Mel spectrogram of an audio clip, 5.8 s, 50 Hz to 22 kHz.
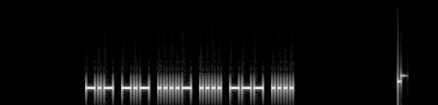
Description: Morse code, heard as a keyed tone, about 30 wpm, 700 Hz. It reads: KK4HOH
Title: USA Call Signs - 6 Characters - 2x Character Spacing - 30wpm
